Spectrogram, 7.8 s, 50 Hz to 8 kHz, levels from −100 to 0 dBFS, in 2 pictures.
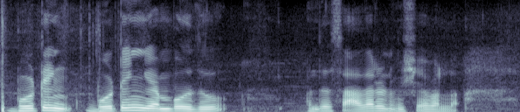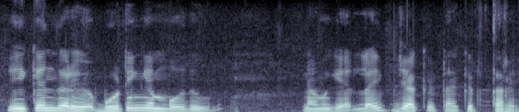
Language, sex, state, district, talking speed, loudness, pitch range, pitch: Kannada, male, Karnataka, Dharwad, 100 wpm, -16 LUFS, 150-165 Hz, 155 Hz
